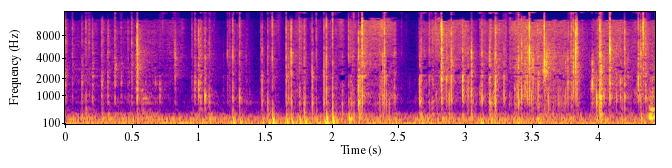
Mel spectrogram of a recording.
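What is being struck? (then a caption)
Paper tea bag envelope with a tea bag inside. A small, flat Yogi tea envelope made of paper, with a tea bag inside, is held in both hands and crinkled and scratched with long nails. It makes a soft, bright, dry rustle with quick, irregular crackles and sharp scratchy ticks. The crackling grows busier and crisper in the second half.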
